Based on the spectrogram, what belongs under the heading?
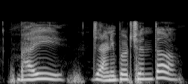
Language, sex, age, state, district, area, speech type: Odia, female, 18-30, Odisha, Kendujhar, urban, spontaneous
